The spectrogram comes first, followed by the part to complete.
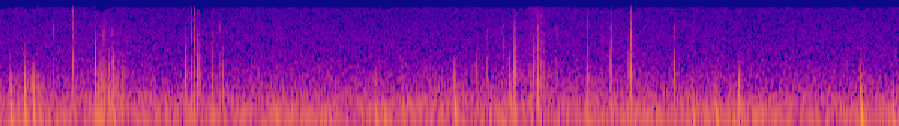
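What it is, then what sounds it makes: Plastic gel bead eye mask. Long nails scratch and tap across the surface of a pink plastic eye mask filled with gel beads. The result is a quiet run of soft, squishy scratches and short, dry clicks over a low, muffled rumble, with a few sharper, brighter taps standing out.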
